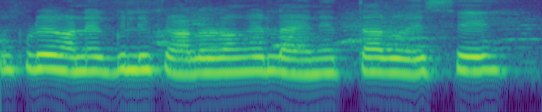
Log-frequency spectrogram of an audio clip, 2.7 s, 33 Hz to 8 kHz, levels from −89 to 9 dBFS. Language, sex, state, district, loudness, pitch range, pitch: Bengali, female, West Bengal, Alipurduar, -13 LUFS, 230-260 Hz, 245 Hz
